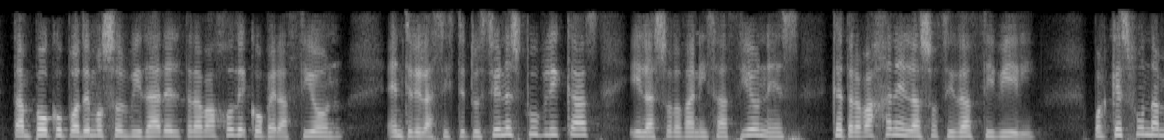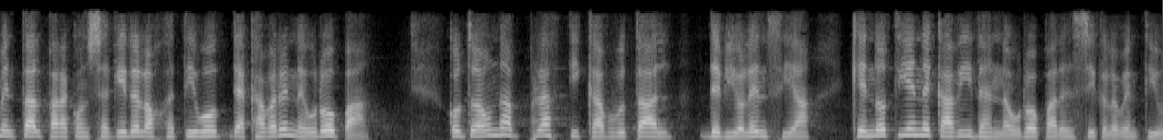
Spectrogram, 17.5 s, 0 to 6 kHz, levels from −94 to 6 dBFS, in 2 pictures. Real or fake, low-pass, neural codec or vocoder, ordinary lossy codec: fake; 5.4 kHz; codec, 16 kHz, 0.3 kbps, FocalCodec; MP3, 48 kbps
